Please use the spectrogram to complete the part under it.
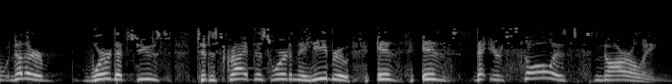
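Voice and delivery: ordinary delivery

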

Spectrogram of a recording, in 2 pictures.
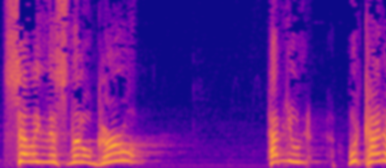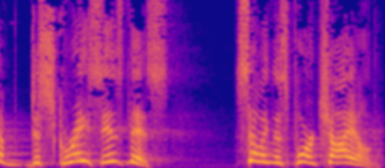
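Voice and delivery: high, loud outraged cry; retold anger. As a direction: hurl the outrage at him, voice up high. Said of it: "the anger ri-, ri-, raised up in him".

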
